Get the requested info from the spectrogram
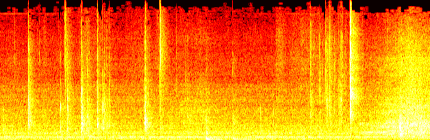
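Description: Small clicks and crinkles of hands pressing a strip of double-sided tape onto a plastic shrink sleeve around a drink can, with a sharper click about three and a half seconds in.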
